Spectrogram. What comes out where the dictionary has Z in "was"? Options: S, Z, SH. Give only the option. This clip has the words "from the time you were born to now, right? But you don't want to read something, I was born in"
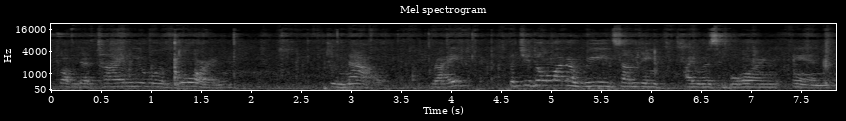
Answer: Z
